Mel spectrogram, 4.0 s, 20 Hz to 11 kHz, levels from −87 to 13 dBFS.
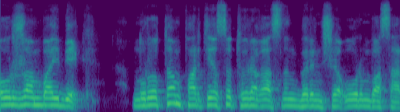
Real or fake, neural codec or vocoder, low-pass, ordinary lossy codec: fake; vocoder, 24 kHz, 100 mel bands, Vocos; 9.9 kHz; Opus, 16 kbps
